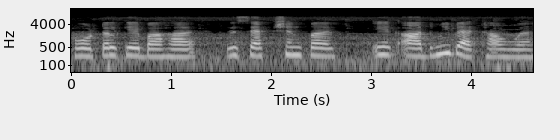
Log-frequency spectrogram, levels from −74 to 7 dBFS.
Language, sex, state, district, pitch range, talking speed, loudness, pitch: Hindi, female, Punjab, Pathankot, 220-245 Hz, 130 wpm, -18 LUFS, 235 Hz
